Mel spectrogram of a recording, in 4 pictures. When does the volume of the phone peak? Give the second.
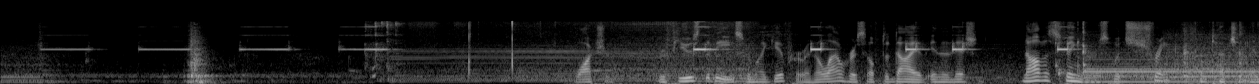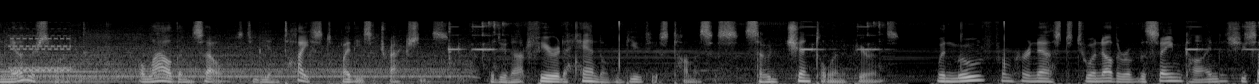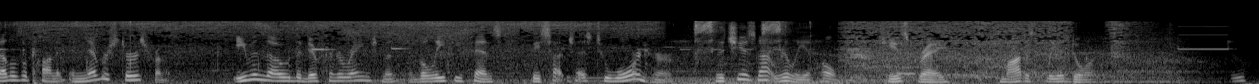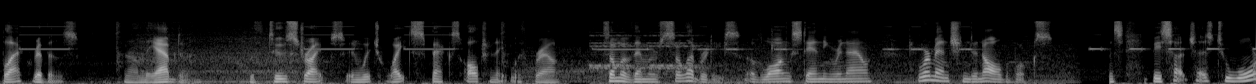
13 s.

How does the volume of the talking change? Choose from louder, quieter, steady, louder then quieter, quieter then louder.
steady.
